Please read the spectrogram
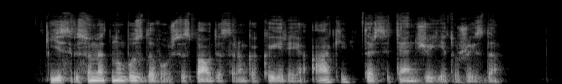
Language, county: Lithuanian, Kaunas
